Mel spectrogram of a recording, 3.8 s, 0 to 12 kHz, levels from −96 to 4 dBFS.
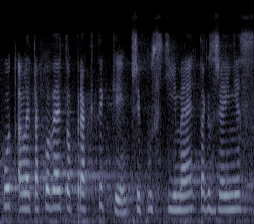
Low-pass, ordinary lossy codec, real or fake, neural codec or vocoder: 7.2 kHz; Opus, 32 kbps; real; none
